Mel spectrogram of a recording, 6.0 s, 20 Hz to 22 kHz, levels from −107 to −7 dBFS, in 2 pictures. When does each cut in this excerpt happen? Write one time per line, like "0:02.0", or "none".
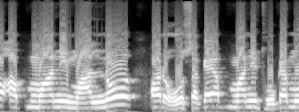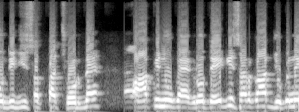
0:04.2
